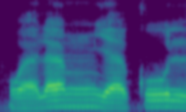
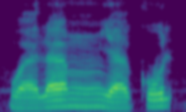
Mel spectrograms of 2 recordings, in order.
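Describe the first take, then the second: Both takes have the same delivery.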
